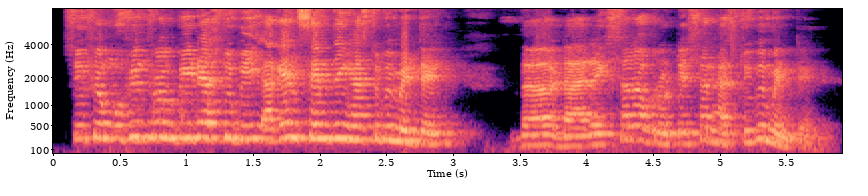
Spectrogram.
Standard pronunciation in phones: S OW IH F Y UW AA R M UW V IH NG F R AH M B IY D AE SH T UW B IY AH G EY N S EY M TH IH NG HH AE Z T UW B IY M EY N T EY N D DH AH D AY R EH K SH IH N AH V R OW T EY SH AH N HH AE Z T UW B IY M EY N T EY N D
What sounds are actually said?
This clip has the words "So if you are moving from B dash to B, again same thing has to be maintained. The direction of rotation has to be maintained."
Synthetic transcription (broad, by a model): S OW IH F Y AA R M UW V IH NG F R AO M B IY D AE S T UW B IY AH G EY N S EY M T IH NG HH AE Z T UW B IY M EY N T EY N D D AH D AY R EH K SH IH N AH V R OW T EY SH AH N HH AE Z T UW B IY M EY N T EY N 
